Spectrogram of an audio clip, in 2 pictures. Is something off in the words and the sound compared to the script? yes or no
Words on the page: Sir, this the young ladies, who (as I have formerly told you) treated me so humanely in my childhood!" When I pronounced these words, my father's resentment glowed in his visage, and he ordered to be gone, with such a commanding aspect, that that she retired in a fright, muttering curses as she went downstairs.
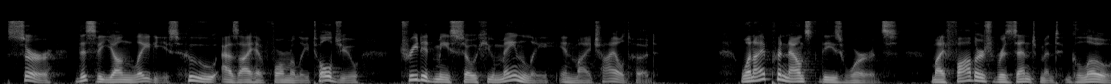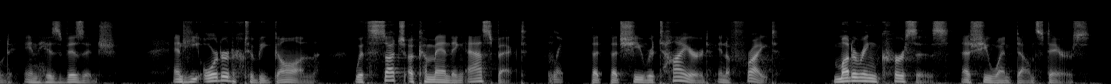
yes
